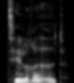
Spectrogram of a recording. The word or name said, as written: tilride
